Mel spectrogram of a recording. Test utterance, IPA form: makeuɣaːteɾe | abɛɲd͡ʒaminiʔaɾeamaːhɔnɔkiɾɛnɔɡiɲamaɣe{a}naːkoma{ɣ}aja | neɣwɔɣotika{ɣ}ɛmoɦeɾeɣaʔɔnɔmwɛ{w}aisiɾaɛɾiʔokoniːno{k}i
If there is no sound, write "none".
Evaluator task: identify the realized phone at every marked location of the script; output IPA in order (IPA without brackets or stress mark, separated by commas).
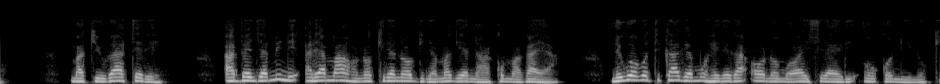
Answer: ɛ, ɣ, ɣ, w, k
